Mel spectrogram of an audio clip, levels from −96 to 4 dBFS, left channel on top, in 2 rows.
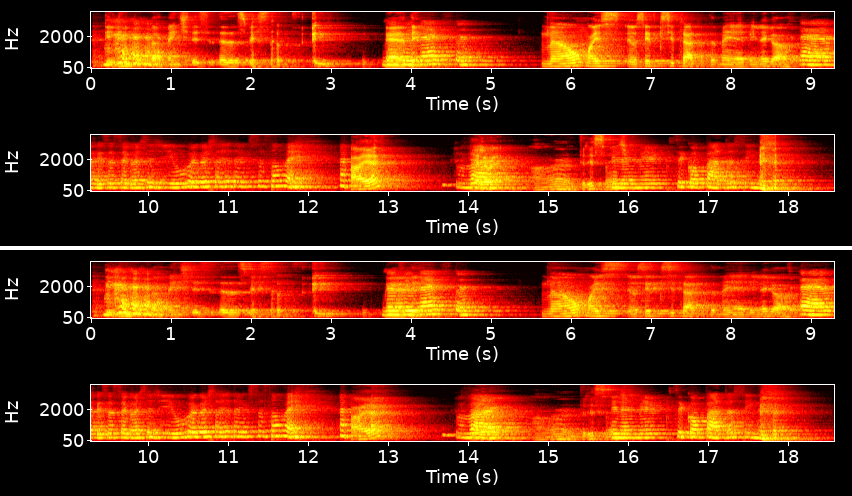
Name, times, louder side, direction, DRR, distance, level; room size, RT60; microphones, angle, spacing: voice 1, 0.1-0.9 3.6-4.7 8.8-12.1 12.4-12.5 13.8-14.4 15.8-17.9, right 2 dB, 25° right, 0 dB, 1.6 m, -21 dB
voice 2, 0.7-2.4 2.8-3.0 3.7-4.1 5.6-8.7 12.5-12.9 14.0-14.4 14.8-15.9 17.6-17.9, left 4 dB, 80° left, 7 dB, 1.1 m, -23 dB
17.0 x 6.2 x 5.8 m, 1.3 s
head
